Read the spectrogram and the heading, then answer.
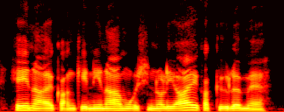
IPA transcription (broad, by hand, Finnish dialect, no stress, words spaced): heinæɑikɑŋkin nin ɑːmuisin oli ɑikɑ kylmæː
